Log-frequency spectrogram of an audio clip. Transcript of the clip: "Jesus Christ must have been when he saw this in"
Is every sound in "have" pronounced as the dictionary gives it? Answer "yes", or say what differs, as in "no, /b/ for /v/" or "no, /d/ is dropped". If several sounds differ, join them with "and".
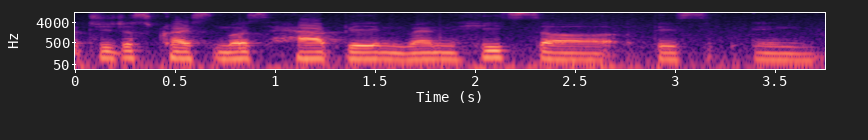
no, /b/ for /v/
